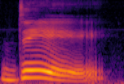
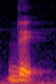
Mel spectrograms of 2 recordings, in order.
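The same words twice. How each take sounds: First: The vowel glides as a diphthong. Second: The vowel is a single steady monophthong.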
